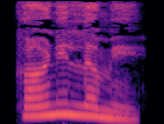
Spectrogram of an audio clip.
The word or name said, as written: ಕಾಣಿಲ್ಲಮೆ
